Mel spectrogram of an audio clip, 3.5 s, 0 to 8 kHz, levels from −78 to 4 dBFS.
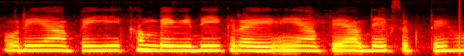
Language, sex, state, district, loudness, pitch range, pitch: Hindi, female, Haryana, Jhajjar, -14 LUFS, 205-215 Hz, 210 Hz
